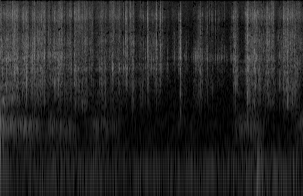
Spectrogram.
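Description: Small clear plastic bag crinkling faintly as it is handled, with irregular light crackles, as the screw is taken out of it.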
